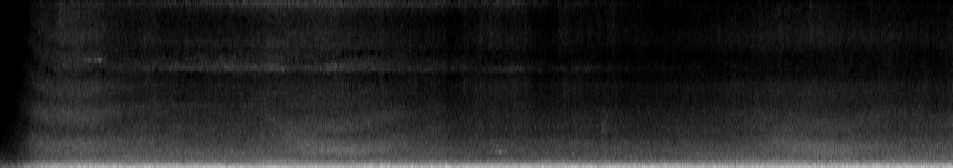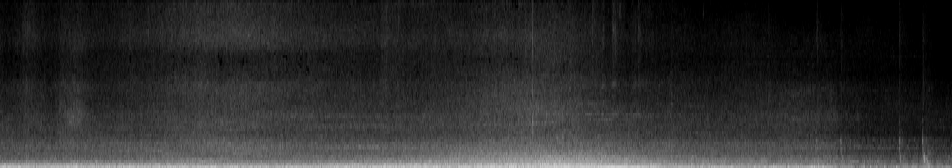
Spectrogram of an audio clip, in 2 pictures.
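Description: SNCF TER Grand Est stainless-steel electric multiple unit pulling out and running past at close range: steady wheel-on-rail noise, with the traction motors whining and rising in pitch about twenty seconds in. The sound falls away near the end as the train draws off.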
